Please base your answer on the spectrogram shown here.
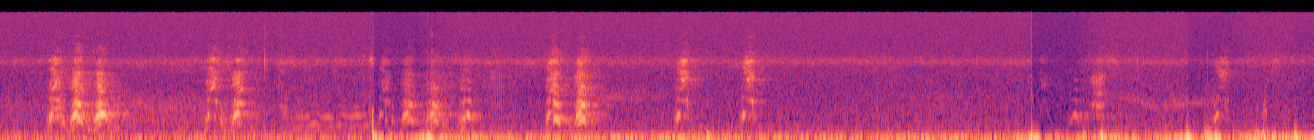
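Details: Morning romp at Triple Acres Horse Rescue with dogs Pinto, Luna, Trinity and Junior: loud separate barks in bursts of two or three, spaced by pauses of a second or more, plus handling bumps and low rumble.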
